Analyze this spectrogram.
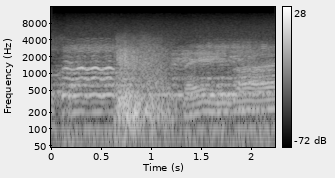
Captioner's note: gunshot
